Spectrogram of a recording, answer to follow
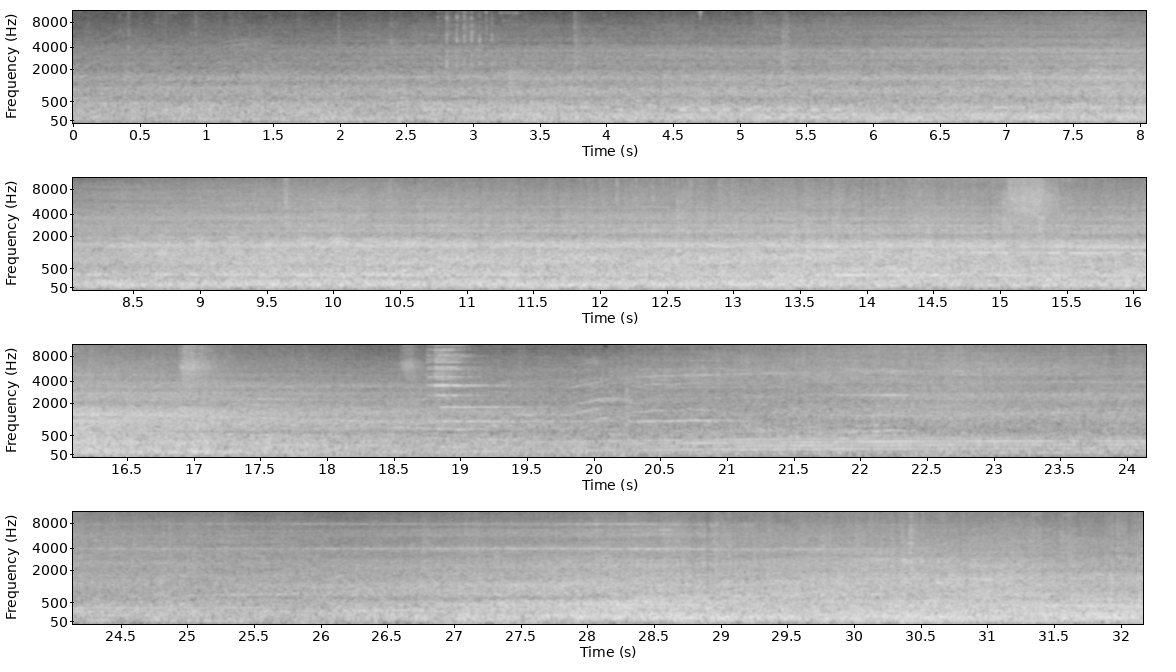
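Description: Two coupled BLT Schindler articulated trams running on street track, getting louder as they come close and pass about ten seconds in. Later a tram's motor whine rises in pitch as it accelerates, and the running noise builds again near the end as another tram approaches.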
